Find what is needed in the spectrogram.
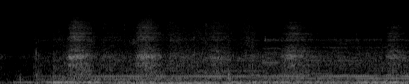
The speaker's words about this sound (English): He lies in the semi-darkness of the crevasse, breathing heavily.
